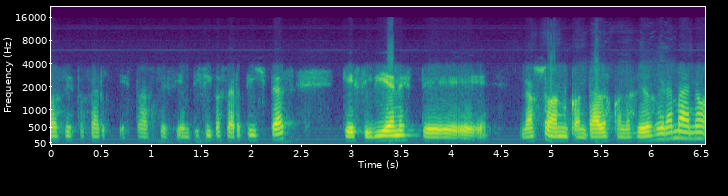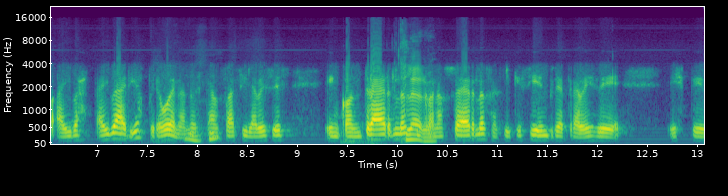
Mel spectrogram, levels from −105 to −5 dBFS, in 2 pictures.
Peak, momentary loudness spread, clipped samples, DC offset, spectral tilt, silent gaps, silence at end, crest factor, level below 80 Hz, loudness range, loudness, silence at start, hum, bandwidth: -2 dBFS; 16 LU; under 0.1%; under 0.1%; -7 dB/octave; none; 0 s; 16 dB; -66 dBFS; 3 LU; -18 LUFS; 0 s; none; 9.2 kHz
